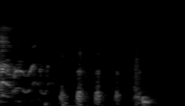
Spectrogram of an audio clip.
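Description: A man laughing after his own joke, heard over a video call: a first burst of voice, then a run of short, quickening laugh pulses that die away.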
